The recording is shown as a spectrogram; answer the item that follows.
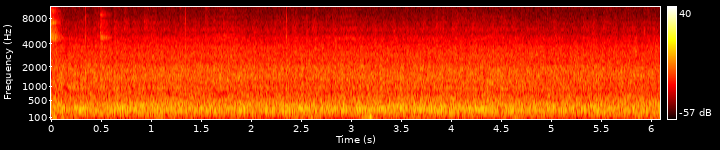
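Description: Steady background noise: an even, constant hiss with no distinct events.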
